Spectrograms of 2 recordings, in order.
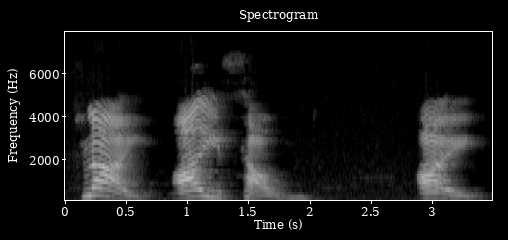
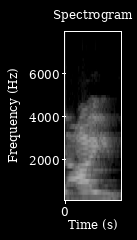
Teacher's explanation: Okay, and during the articulation of this tongue I, the glide begins near the front open unrounded position and moves in the direction of the RPI, that is a front unrounded vowel, just above half close. The lips are neutral at first and then are loosely spread. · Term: diphthong I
